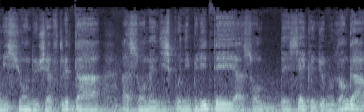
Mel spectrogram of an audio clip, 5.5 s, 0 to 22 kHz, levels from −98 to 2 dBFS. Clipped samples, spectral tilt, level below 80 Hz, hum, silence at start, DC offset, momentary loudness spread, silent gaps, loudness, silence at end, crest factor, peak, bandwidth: under 0.1%; -6 dB/octave; -38 dBFS; none; 0 s; under 0.1%; 9 LU; none; -23 LUFS; 0 s; 16 dB; -6 dBFS; 16 kHz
